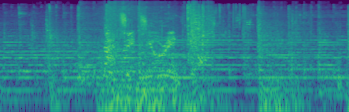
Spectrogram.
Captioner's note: gurgle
